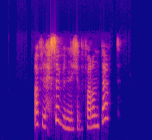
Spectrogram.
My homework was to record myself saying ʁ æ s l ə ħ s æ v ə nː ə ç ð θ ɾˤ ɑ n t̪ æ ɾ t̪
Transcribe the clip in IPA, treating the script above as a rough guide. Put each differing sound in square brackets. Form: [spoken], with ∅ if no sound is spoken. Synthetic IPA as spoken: ʁ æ [f] l ə ħ s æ v ə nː ə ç ð [f] ɾˤ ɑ n t̪ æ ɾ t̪

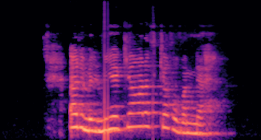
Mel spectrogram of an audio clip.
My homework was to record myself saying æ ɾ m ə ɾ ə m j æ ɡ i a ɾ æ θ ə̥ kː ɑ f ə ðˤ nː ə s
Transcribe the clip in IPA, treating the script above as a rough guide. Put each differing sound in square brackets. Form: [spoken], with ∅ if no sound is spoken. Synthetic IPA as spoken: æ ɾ m ə [l] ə m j æ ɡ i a ɾ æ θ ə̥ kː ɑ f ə ðˤ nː ə [ħ]

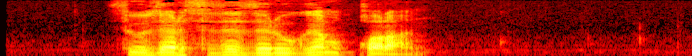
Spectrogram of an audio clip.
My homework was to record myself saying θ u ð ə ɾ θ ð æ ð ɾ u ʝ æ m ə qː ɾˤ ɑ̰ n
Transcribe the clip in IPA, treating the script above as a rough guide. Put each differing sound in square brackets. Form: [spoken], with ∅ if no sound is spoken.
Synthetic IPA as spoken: θ u ð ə ɾ θ ð æ ð ɾ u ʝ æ m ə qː ɾˤ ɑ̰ n

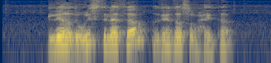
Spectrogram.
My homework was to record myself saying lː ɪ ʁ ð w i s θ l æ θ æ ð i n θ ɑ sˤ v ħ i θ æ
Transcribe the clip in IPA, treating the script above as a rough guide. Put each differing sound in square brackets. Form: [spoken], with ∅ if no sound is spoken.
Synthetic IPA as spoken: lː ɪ ʁ ð w i s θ l æ θ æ ð i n θ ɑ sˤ v ħ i θ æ

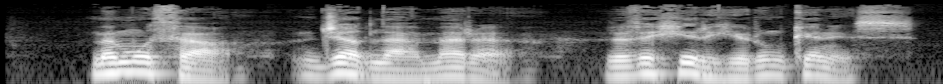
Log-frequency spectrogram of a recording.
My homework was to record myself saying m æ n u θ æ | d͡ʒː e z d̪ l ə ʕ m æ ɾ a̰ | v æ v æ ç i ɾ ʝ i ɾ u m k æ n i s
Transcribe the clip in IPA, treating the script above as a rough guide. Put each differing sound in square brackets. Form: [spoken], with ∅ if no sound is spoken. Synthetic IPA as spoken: m æ [m] u θ æ | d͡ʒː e [ʁ] d̪ l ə ʕ m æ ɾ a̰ | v æ v æ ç i ɾ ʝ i ɾ u m k æ n i s

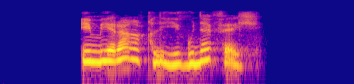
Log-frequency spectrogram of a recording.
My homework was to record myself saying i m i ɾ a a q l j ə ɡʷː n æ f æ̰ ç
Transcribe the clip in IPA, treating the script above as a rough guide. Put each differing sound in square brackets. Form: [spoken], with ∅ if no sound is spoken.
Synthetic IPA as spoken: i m i ɾ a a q l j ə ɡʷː n æ f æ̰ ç

